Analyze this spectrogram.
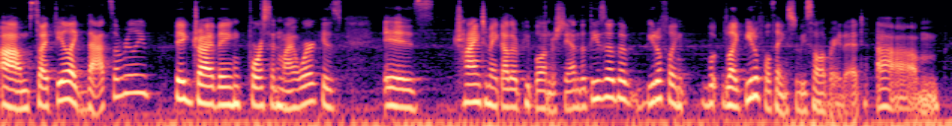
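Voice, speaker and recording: On a very clean recording with a silent background, a woman with vocal fry talks at a fairly quick pace and fairly low pitch, with lively intonation. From US-Mexico border, Spanish-speaking family. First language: Spanish. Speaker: nonprofit advocacy staffer. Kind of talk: casual chat.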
